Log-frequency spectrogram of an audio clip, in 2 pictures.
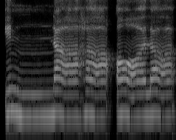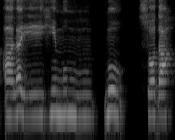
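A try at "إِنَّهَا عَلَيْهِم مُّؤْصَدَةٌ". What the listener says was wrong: হয় নাই। আবার সুন্দর করে ইন্নাতে সময় হবে, হাতে আলিফ আছে, টান দিতে হবে। আবার পড়েন। আলাইহিমুম কেন? হিমুম কিভাবে হলো? ইন্নাহা আলাইহিম মুসাদা। ইনতে ঠিক আছে, নাতে টান হবে না। নাতে টান হলে কি হয়ে যাবে? এখানে একটা আলিফ হয়ে যাবে, যেটা আমরা হলে ইন্না আতাইনার ভিতরে বলি। কিন্তু দেখেন ইন্নাতে আলিফ নাই, তার মানে ইন্নাতে সময় দিব, কিন্তু নয় আকারটাতে সময় দিব না। ইন্না ইন্না।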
